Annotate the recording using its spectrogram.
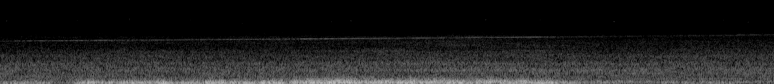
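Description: A helicopter's rotor blades whoosh and thump, louder in the middle and then easing off.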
